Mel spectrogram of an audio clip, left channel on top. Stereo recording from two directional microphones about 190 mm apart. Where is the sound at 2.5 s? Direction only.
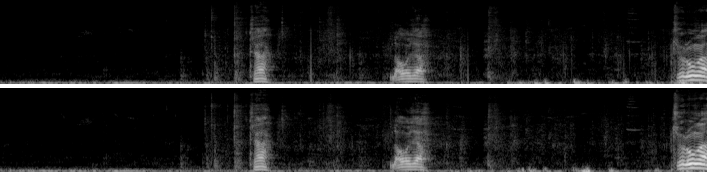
5° right (ahead or behind).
